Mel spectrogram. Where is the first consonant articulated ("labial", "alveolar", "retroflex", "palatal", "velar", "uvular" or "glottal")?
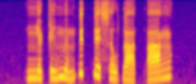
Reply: palatal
